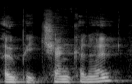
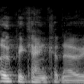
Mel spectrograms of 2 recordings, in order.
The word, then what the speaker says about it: Opechancanough: you that would like perhaps to pronounce it opichenko and that's fine too it's a lost language and uh sadly um but opicancano is is how i'm gonna pronounce it so i'm gonna talk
